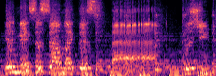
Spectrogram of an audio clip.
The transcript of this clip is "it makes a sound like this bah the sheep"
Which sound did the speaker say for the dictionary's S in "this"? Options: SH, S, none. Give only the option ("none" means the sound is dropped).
S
